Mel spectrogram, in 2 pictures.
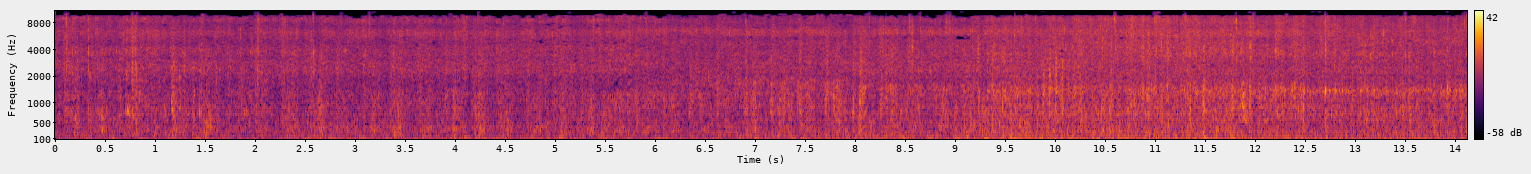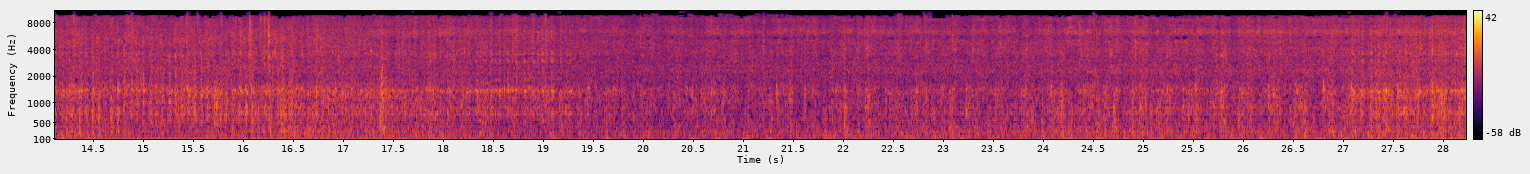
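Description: Rock crusher running and crushing red rock: a steady machine drone under a dense crackle of grinding, cracking stone. It grows louder about nine seconds in and eases back around eighteen seconds.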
